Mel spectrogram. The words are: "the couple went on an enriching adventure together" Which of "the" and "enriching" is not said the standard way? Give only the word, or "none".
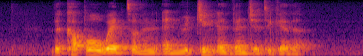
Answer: none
